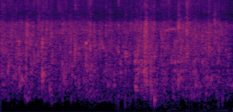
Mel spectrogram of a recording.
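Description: Climbing perch splashing and smacking at the water surface of a pond as they feed on thrown pellets: a quiet, continuous patter of small splashes, with a couple of sharper ones about halfway through.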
